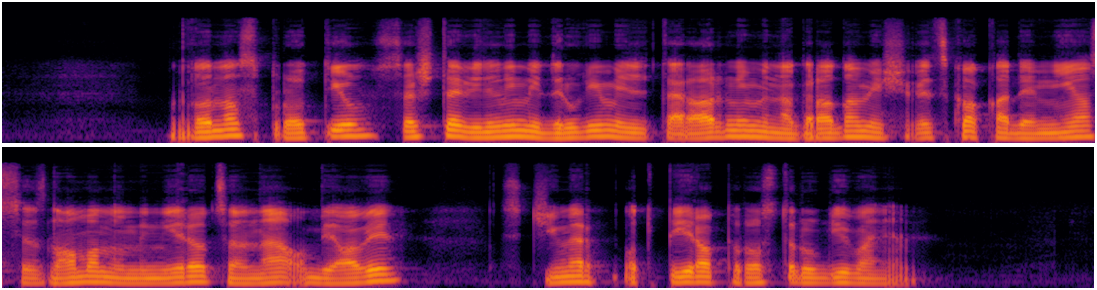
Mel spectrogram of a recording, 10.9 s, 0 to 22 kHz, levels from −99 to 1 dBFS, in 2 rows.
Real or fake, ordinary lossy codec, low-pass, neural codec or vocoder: fake; none; 14.4 kHz; codec, 32 kHz, 1.9 kbps, SNAC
